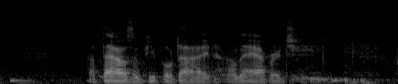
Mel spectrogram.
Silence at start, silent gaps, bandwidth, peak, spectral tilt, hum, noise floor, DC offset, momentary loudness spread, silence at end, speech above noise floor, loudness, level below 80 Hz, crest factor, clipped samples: 0 s; none; 16.5 kHz; -18 dBFS; -6 dB/octave; none; -61 dBFS; under 0.1%; 19 LU; 0 s; 22 dB; -41 LUFS; -60 dBFS; 24 dB; under 0.1%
